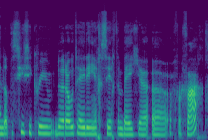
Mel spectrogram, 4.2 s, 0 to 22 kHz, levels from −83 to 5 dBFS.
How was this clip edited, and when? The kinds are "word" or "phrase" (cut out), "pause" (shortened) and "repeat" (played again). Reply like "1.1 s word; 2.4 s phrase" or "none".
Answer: none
